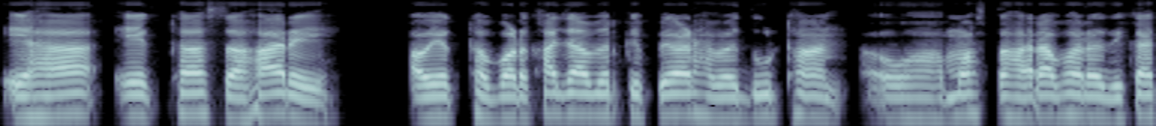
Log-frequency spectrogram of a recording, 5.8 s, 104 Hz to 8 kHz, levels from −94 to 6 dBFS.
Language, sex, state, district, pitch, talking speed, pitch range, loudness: Chhattisgarhi, male, Chhattisgarh, Jashpur, 150 Hz, 230 wpm, 145-160 Hz, -17 LUFS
